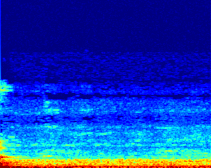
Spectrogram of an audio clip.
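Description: Steady low background rumble, with no clear event in it.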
